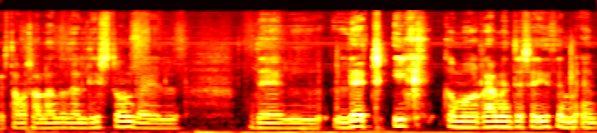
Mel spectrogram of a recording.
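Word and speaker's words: Ledaig: un trío porque estamos hablando del listón del lecht como realmente se dicen en vez de le dais porque le dais significa Refugio seguro y en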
